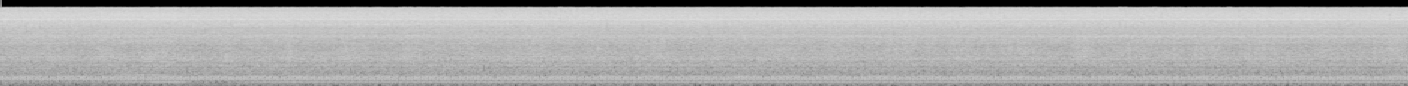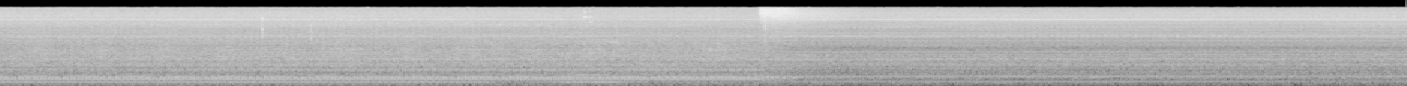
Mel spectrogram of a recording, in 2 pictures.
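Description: Fadal CNC machining center milling metal expansion links with an end mill: a steady machine hum and whine from the spindle and the cut. About three quarters of the way through there is a brief loud hiss, and after it the machine's tone changes and some of the lower hum drops away.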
